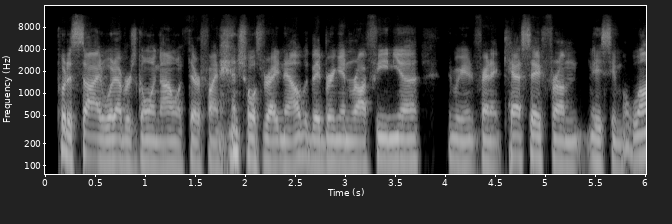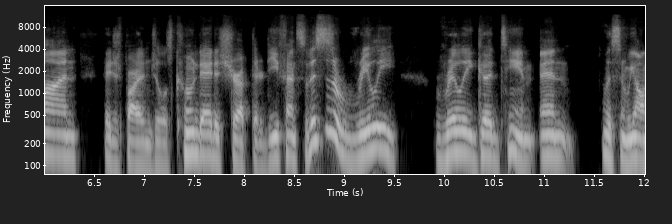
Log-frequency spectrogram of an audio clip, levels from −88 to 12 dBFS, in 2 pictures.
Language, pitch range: English, 110-130 Hz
